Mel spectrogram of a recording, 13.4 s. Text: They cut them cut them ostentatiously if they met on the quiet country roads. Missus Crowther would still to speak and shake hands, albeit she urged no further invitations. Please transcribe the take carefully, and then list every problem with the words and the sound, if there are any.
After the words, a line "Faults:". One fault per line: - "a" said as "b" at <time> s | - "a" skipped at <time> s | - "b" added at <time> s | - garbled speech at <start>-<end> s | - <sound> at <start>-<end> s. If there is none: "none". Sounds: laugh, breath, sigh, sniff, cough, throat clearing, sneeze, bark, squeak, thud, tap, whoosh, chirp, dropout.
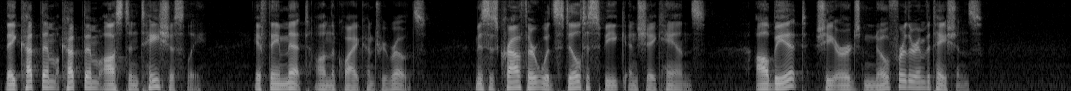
They cut them cut them ostentatiously if they met on the quiet country roads. Missus Crowther would still to speak and shake hands, albeit she urged no further invitations.
Faults:
none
